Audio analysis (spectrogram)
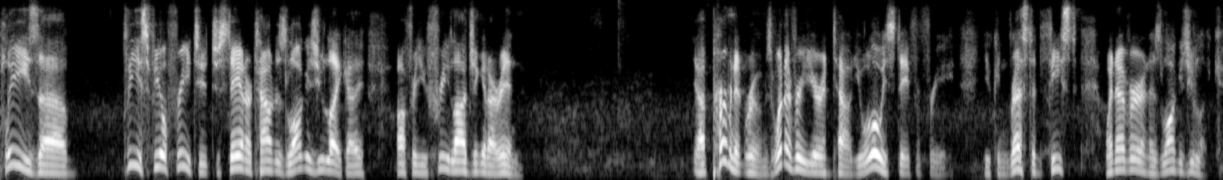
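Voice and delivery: nasal, nose-pinched voice, as through plugged nose. Narrator voicing a townsman greeting the listener's onion knight, nasal, holding his nose. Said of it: "kind of plugs his nose".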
